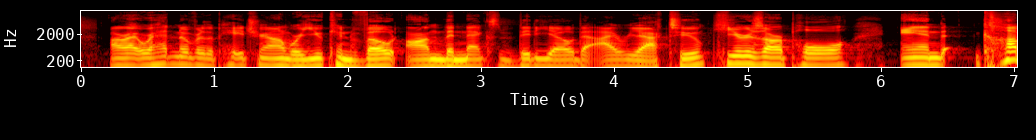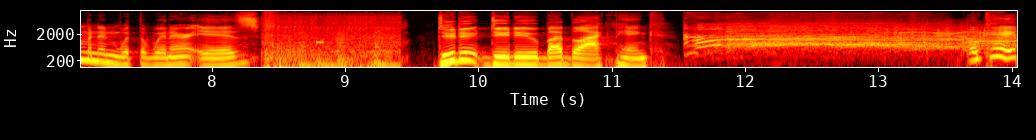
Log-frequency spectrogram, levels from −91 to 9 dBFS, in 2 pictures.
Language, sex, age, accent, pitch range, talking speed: English, male, 20-39, American, 110-150 Hz, 160 wpm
